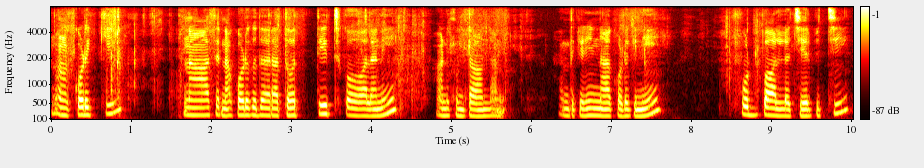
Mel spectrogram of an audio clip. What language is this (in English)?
Telugu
